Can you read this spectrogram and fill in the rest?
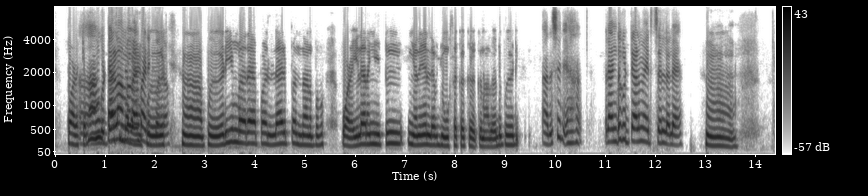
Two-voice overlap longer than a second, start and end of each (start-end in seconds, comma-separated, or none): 0.5-2.3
